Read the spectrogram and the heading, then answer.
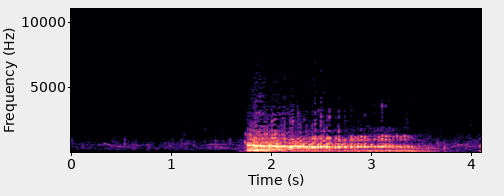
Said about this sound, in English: What are they? Lions!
